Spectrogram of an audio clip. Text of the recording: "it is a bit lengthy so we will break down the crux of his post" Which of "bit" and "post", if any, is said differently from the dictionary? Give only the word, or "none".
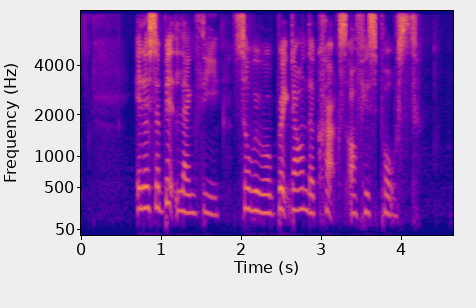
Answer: none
